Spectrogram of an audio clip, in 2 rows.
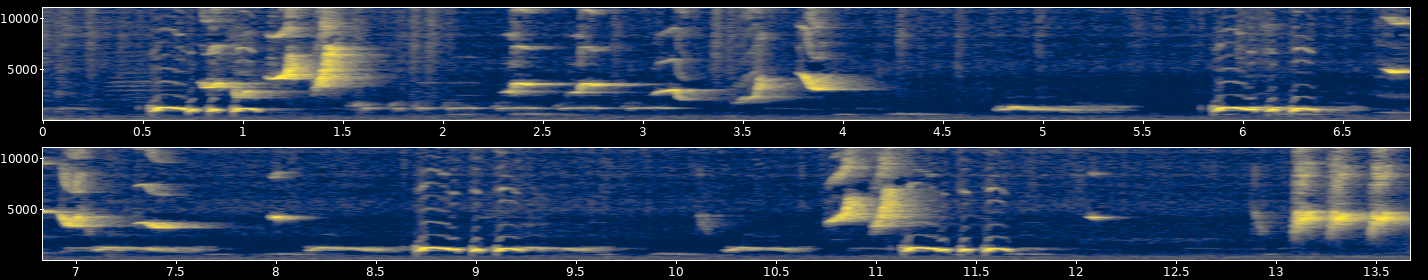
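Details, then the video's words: [2, 'Zebra dove of a local strain giving a loud, long song meant to draw other doves into singing: repeated phrases of rapid soft coos, each ending in a stronger warbled roll, while small birds chirp higher in the background.'] "Pancingan Burung Perkutut Lokal Gacor Dor Bersaut Sautan $uara Keras Panjang"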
